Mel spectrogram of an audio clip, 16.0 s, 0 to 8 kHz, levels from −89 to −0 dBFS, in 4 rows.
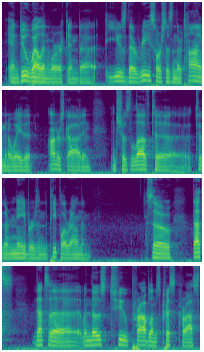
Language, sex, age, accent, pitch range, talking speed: English, male, 20-39, American, 90-110 Hz, 160 wpm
